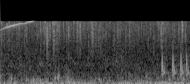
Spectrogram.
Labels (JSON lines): {"label": "biophony, dolphin", "recorder": "SoundTrap 500"}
